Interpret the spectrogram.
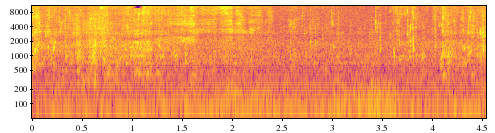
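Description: Wet smacking and chewing as a man bites into a whole cooked octopus head, with scattered short crackles, over a steady low rumble of wind on the microphone.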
